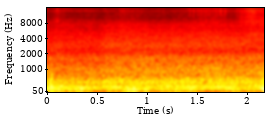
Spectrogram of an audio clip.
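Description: Steady low rumbling background noise, with no clear sound standing out, in a pause between a man's speech.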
